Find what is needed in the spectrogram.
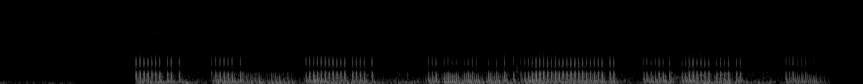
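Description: A cat purring close to the microphone, starting about a second in after a brief silence, in repeated waves about a second long with short pauses between breaths.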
